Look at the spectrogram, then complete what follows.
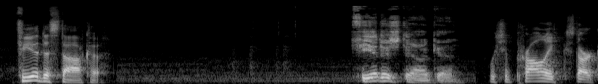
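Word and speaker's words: Pferdestärke: P-F-E-R-D-E-S-T-A, K-A with an umlaut R-K-E, which I looked up and I think it is pronounced, I'm going to destroy this horribly. Please do. Fiedestarke.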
